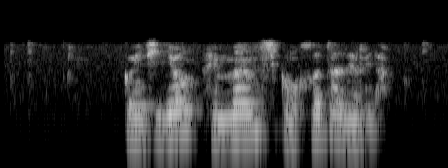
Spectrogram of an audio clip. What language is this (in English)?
Spanish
